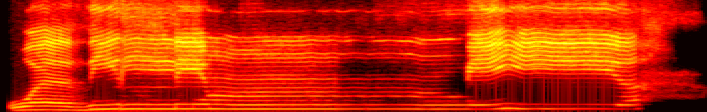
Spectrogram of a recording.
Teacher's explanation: Hati-hati ketika mu monyongkan dulu kedua bibirnya karena dia dhamma dan ada menghadapi waw sukun kemudian mimnya sukunkan di posisi semula sesuai dengan makhraj mim ya yang bertemunya dua bibir.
